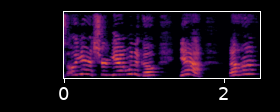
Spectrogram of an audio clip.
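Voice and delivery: very high, mock-friendly voice; fake agreeable. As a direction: play along in a squeaky-high, over-agreeable voice. Mimics inmates playing friendly homies.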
